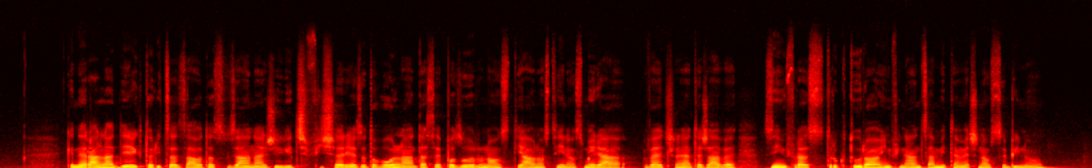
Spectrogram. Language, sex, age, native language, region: Slovenian, female, 12-17, Slovenian, Central Slovenia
